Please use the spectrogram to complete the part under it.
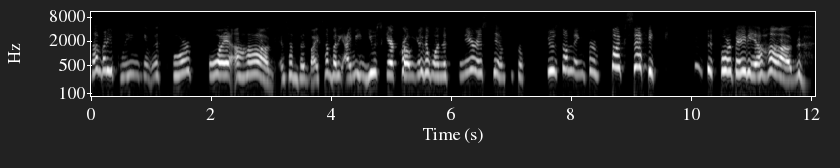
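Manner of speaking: imitated sobbing. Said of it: "I just start crying like a baby".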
